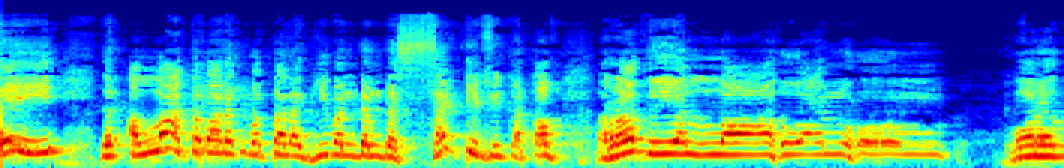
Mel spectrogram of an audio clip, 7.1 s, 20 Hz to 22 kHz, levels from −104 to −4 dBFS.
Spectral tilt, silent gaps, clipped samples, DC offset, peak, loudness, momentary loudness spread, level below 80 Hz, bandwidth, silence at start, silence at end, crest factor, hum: -7.5 dB/octave; none; under 0.1%; under 0.1%; -2 dBFS; -18 LUFS; 10 LU; -64 dBFS; 11.5 kHz; 0 s; 0 s; 14 dB; none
